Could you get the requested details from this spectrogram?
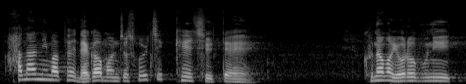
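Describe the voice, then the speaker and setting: A man preaching a humorous sermon as a pastor, telling stories playfully with sudden loud exclamations, in a church hall. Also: on the high side, expressive, moderate pace. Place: church hall with a laughing congregation.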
